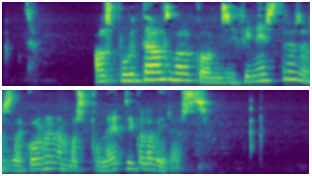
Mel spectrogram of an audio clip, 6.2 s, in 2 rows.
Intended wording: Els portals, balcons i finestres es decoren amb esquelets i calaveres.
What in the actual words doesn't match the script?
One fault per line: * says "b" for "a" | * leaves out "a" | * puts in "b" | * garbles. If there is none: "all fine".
all fine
